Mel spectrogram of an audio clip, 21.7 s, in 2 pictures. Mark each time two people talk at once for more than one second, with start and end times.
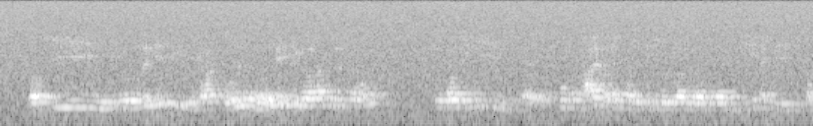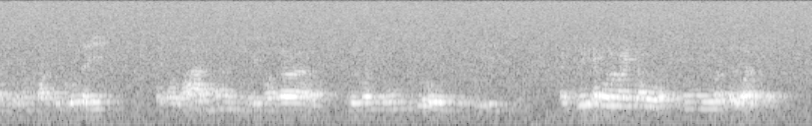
none

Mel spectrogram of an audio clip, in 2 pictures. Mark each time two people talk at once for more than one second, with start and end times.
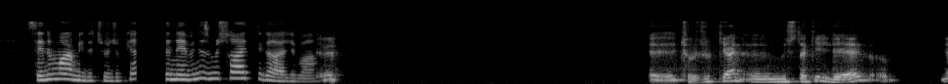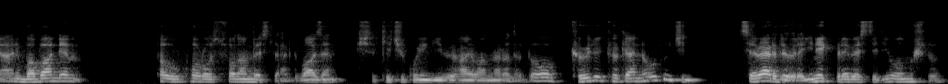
none

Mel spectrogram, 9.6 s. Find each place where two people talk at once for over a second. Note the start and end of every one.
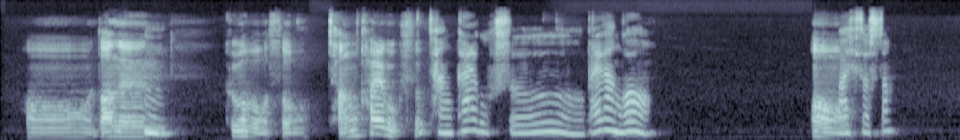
none

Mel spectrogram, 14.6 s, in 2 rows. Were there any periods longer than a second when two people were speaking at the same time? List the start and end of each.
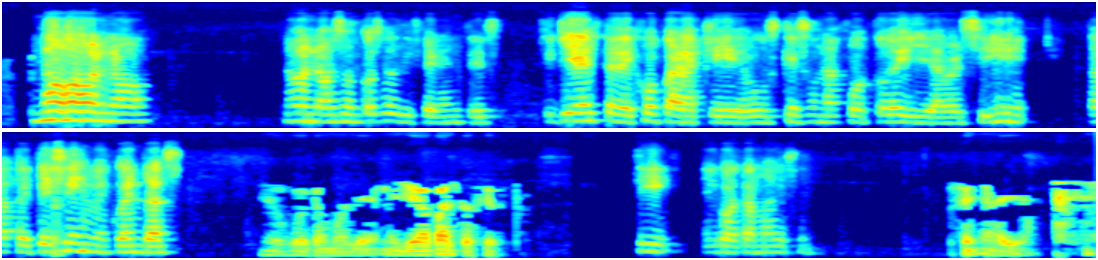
none

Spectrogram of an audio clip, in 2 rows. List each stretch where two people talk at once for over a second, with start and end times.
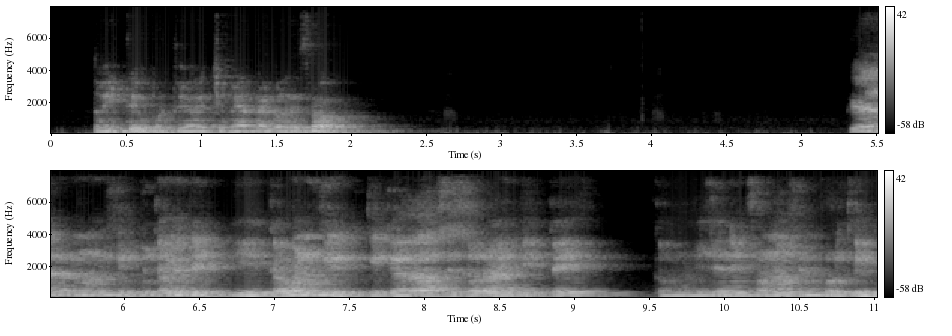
none

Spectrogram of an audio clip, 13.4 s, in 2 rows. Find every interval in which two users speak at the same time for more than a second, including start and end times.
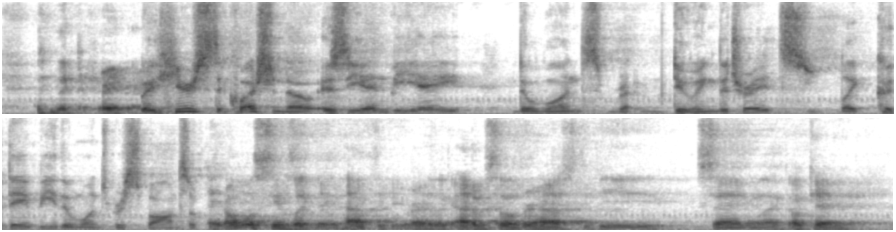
none

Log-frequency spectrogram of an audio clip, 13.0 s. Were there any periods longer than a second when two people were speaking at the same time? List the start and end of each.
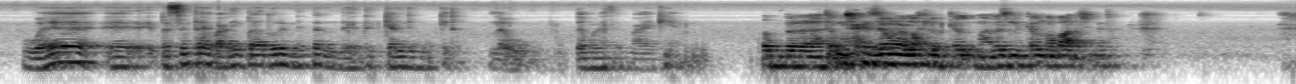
none

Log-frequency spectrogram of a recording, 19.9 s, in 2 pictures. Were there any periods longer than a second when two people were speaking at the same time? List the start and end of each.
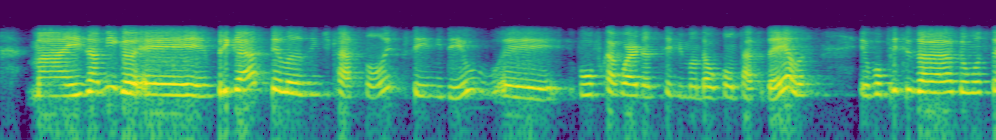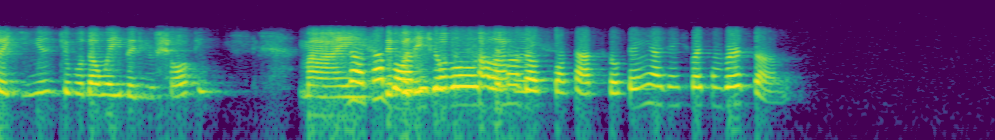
13.4-15.4

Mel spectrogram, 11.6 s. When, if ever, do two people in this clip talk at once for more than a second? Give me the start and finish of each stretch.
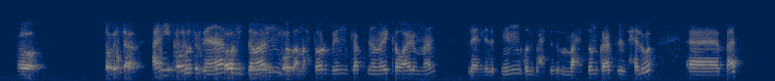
2.7-4.6

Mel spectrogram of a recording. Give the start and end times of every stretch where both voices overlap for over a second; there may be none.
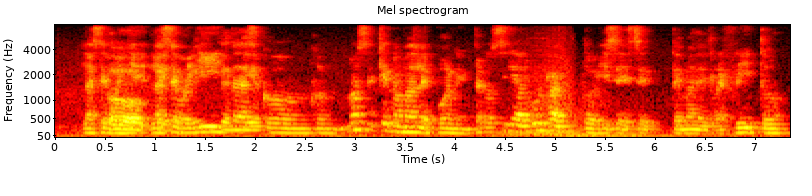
0.5-2.0

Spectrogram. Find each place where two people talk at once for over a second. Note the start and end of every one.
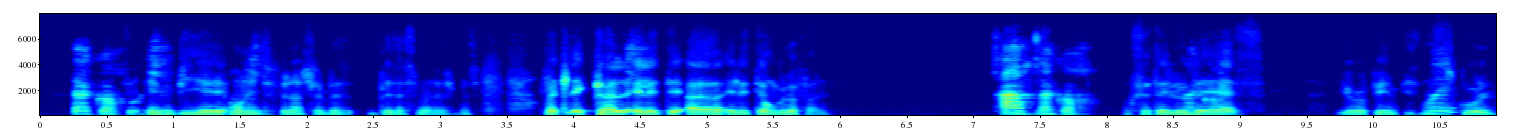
none

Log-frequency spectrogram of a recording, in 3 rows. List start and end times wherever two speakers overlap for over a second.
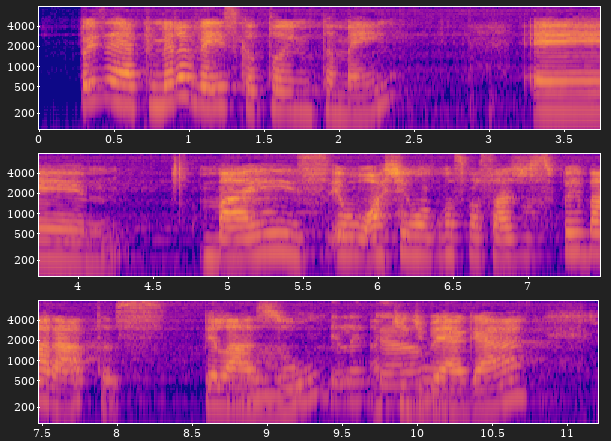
8.7-10.3

